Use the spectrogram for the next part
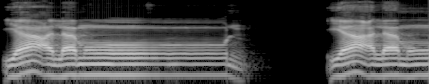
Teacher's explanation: এখানে থামলে অক্ফ করলে তিন আলিফ টান হবে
